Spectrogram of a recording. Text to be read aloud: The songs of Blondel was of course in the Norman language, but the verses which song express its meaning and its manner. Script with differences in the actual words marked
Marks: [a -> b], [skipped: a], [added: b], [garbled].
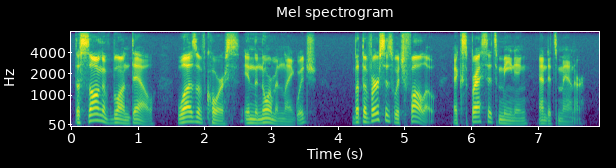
The [songs -> song] of Blondel was of course in the Norman language, but the verses which [song -> follow] express its meaning and its manner.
